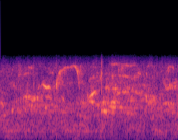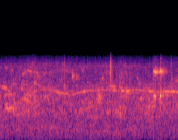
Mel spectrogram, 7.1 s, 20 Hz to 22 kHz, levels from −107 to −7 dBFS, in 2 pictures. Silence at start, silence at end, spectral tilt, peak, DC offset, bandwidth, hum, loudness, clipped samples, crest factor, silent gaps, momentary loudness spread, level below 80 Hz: 0 s; 0 s; 2.5 dB/octave; -6 dBFS; under 0.1%; 4.6 kHz; none; -36 LUFS; under 0.1%; 32 dB; none; 11 LU; -78 dBFS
